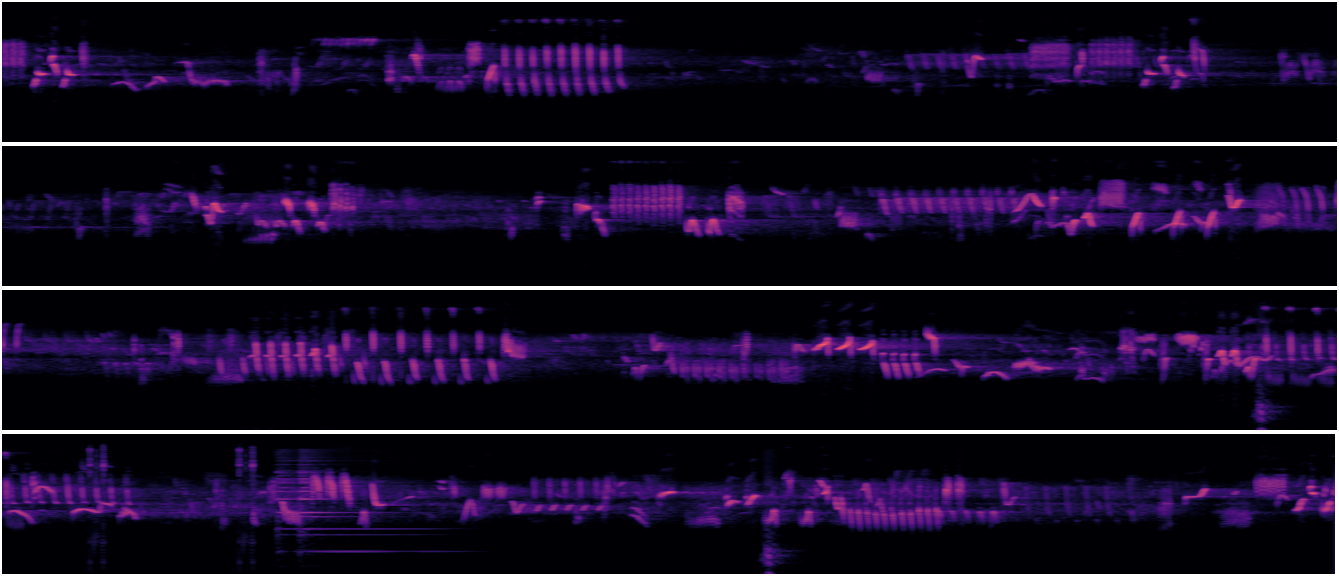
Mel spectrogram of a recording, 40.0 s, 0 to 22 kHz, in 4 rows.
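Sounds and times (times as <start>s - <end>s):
small birds chirping: 0.0s - 40.0s
short ringing chime: 32.0s - 33.5s.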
